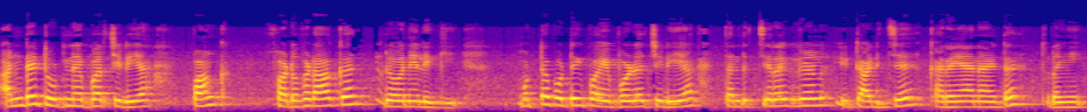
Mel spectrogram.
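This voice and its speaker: Woman teacher, mid-pitched, drilling pupils through slow repeat-after-me lines; faint background hiss. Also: poor audio. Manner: reads Hindi lines slowly for pupils to repeat, then explains in Malayalam. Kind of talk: recorded class lesson for young children.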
